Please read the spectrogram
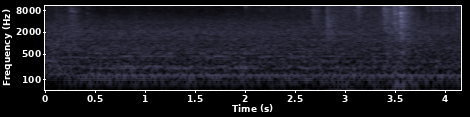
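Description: Steady low hum of an MEI hydraulic elevator running, heard from inside the moving cab, with a few light knocks or rustles near the end.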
